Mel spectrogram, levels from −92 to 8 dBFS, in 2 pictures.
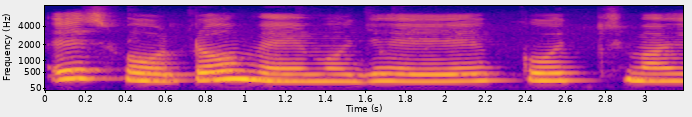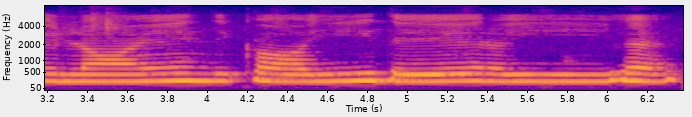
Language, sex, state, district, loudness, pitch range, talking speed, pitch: Hindi, female, Madhya Pradesh, Umaria, -14 LUFS, 215-235 Hz, 95 wpm, 225 Hz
